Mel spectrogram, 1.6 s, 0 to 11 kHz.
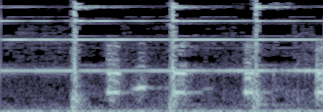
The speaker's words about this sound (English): I'm going to go 3, 2, and 1, and then I'm going to hit the bell, and you're going to hit the wacky horn at the same time.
